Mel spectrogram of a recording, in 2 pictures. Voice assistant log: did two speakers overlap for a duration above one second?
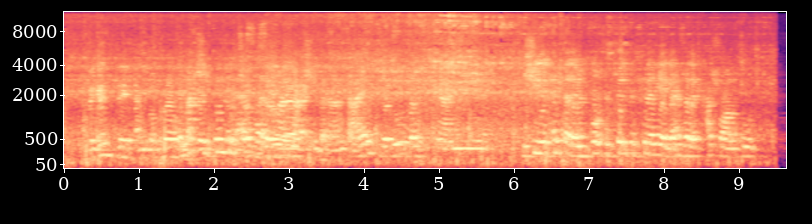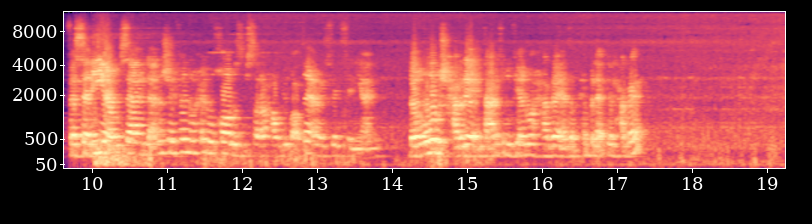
Yes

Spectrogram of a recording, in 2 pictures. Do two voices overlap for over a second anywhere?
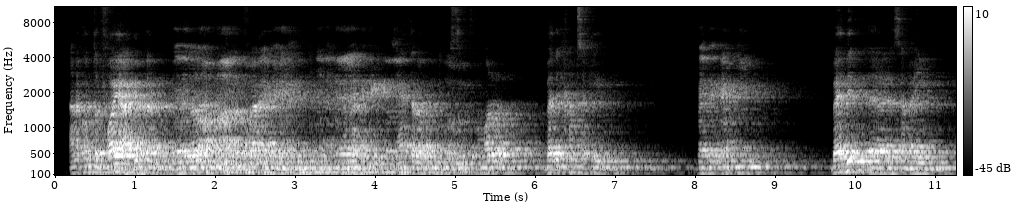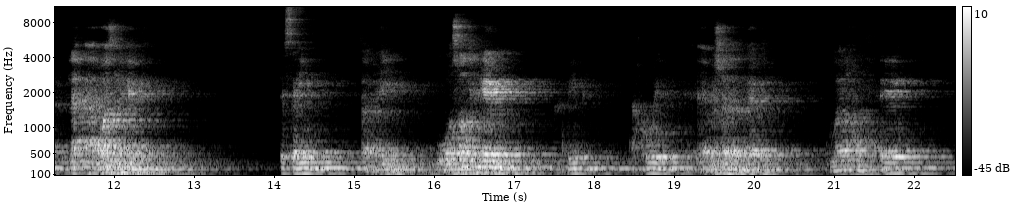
Yes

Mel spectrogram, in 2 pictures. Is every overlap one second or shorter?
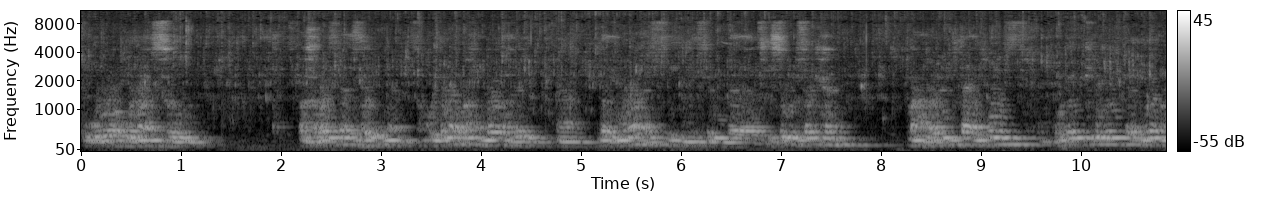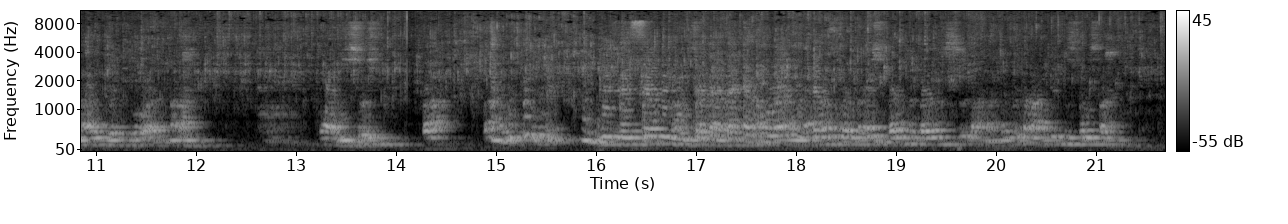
No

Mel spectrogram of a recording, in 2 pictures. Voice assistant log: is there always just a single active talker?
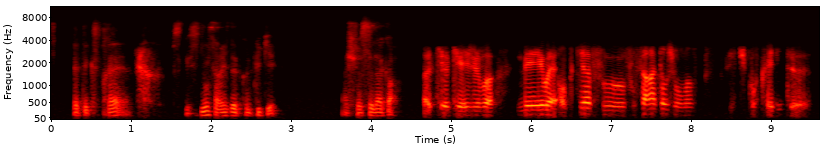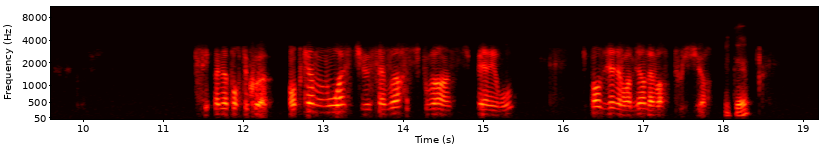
Yes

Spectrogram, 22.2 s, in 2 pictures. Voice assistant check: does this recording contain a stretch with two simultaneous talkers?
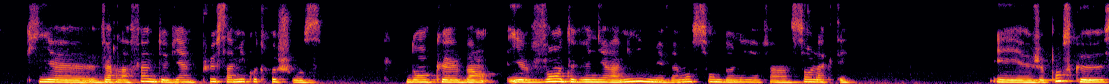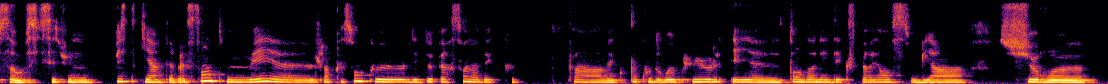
No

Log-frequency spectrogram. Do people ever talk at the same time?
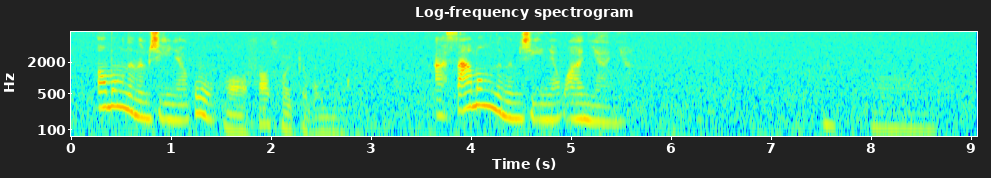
No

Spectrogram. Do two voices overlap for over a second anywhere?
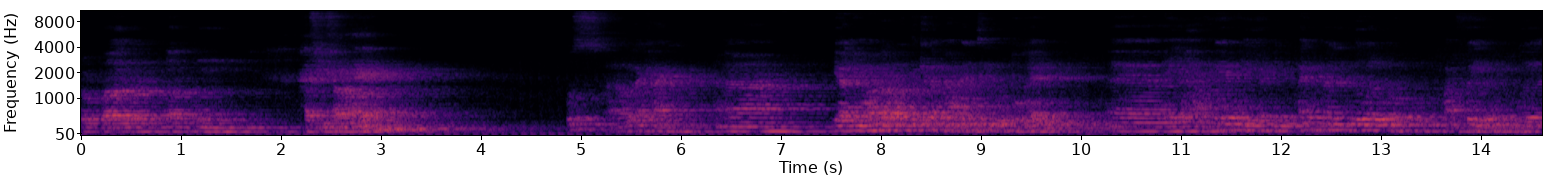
No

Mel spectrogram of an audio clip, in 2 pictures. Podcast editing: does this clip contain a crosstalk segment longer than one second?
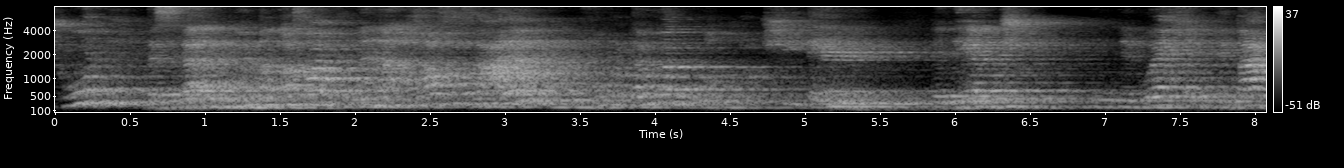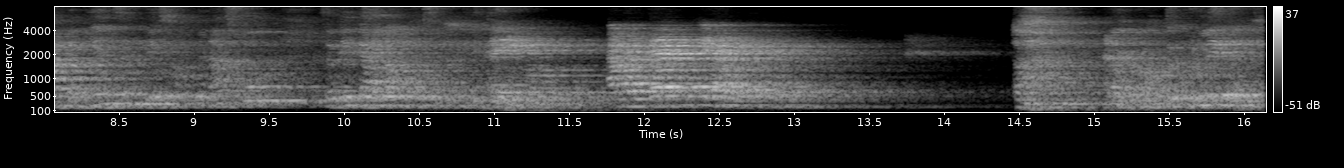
No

